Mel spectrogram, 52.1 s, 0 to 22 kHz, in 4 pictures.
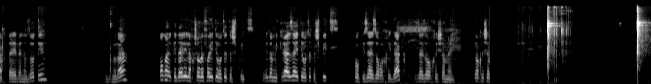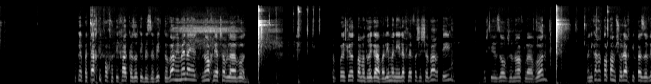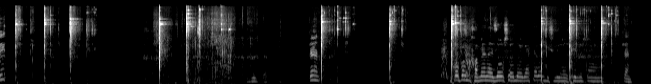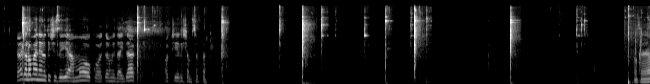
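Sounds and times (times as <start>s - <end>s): hammerstone striking flint: 10.9s - 11.4s, 12.8s - 13.1s, 18.2s - 19.1s, 24.0s - 24.5s, 26.3s - 28.0s, 29.2s - 30.7s, 33.8s - 34.2s, 35.0s - 35.4s, 36.8s - 38.4s, 41.7s - 42.2s, 43.5s - 43.7s, 44.6s - 45.8s, 46.4s - 47.8s, 49.2s - 49.6s.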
